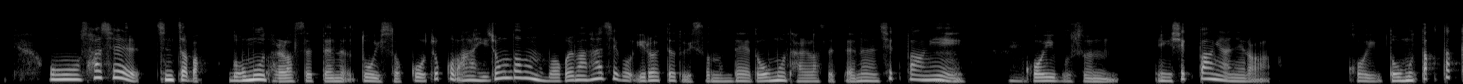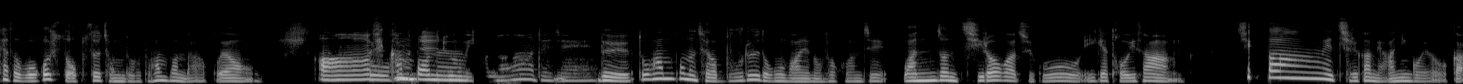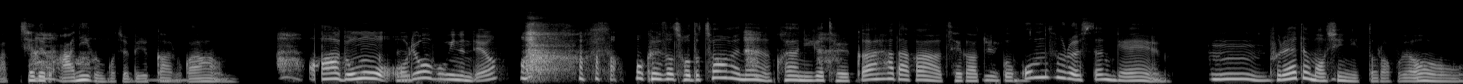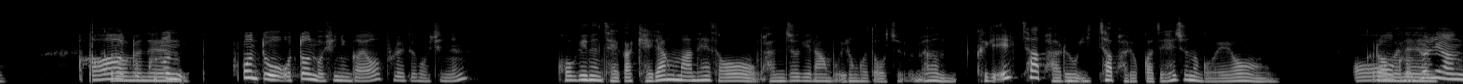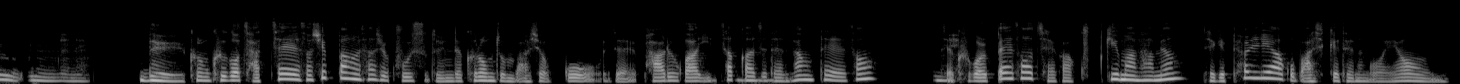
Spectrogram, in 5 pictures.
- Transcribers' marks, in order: other background noise; tapping
- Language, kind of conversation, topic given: Korean, podcast, 요리할 때 가장 즐거운 순간은 언제인가요?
